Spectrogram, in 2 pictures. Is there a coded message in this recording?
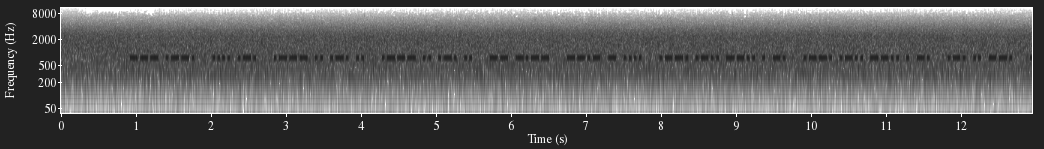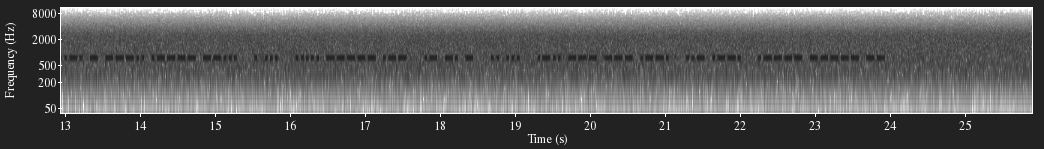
Yes: Morse code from 0.9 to 24.0 s, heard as a keyed tone, machine-sent, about 35 wpm, 760 Hz, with radio static. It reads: OP HR JIRI JIRI MY QTH PLZEN PLZEN RIG FT817 ES 50W ANT IS LOOP UP 10M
